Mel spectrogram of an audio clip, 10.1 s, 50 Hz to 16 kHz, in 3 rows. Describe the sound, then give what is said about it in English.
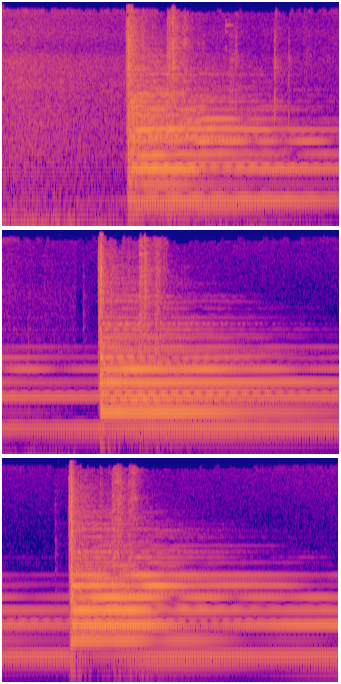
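The 2-ton modern cast Bow bell in London strikes three times, evenly spaced a few seconds apart, each stroke ringing out loud and rich with finely tuned harmonics and a deep hum that sustains and overlaps into the next. “Because they're a modern casting, got all the harmonics beautifully tuned in there, and the hum goes on and on and on.”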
